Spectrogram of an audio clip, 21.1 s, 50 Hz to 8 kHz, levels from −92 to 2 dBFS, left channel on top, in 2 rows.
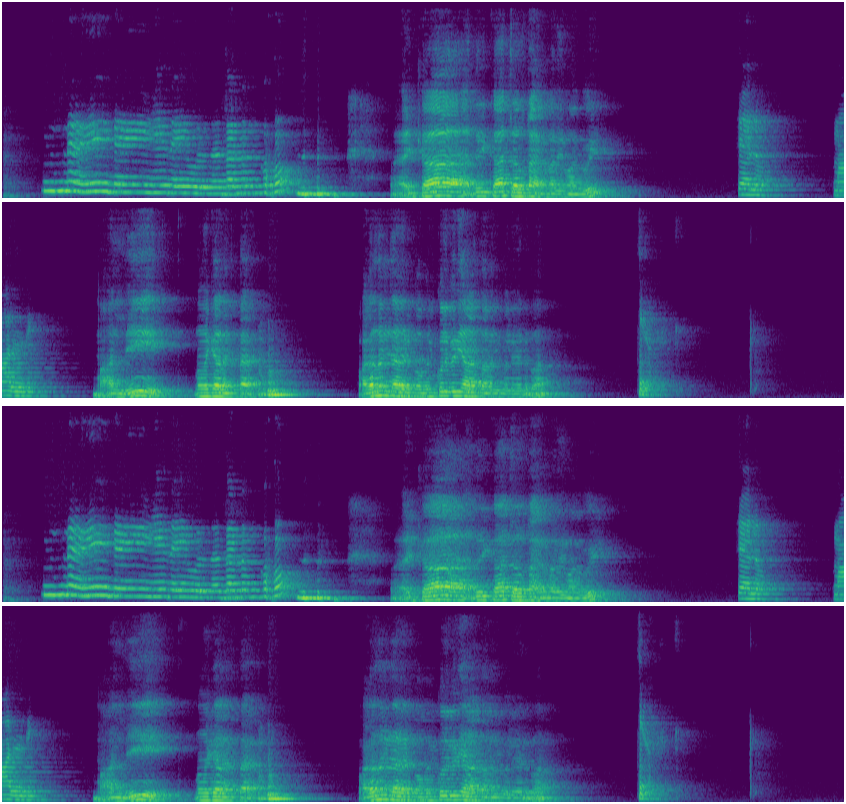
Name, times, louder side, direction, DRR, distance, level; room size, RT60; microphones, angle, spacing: voice 1, 0.5-3.5 9.2-9.6 10.4-10.9 13.7-14.0 15.3-15.7 18.5-18.7, equal, 15° right, 3 dB, 0.9 m, -27 dB
voice 2, 3.7-4.1 4.3-4.4 4.8-7.5 11.7-12.5 12.9-13.7 15.0-17.3, left 2 dB, 50° left, -2 dB, 1.0 m, -22 dB
9.8 x 4.4 x 6.1 m, 1.0 s
head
